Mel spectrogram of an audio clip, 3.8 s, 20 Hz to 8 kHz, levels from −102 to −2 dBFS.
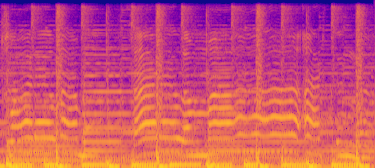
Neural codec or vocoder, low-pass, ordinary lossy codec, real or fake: none; 7.2 kHz; none; real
